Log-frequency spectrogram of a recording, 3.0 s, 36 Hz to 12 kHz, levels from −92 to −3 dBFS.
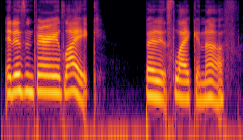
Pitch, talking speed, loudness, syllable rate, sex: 230 Hz, 160 wpm, -16 LUFS, 4.2 syllables/s, female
